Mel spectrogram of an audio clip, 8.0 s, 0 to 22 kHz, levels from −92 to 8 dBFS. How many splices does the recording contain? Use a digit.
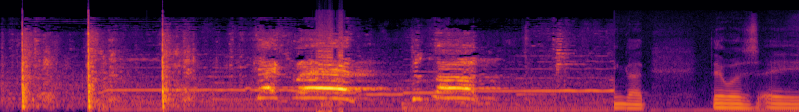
1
